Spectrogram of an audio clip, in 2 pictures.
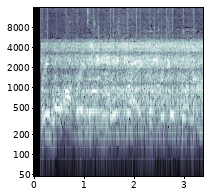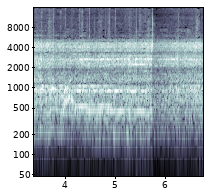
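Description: A radio plays a faint, wavering broadcast through static.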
